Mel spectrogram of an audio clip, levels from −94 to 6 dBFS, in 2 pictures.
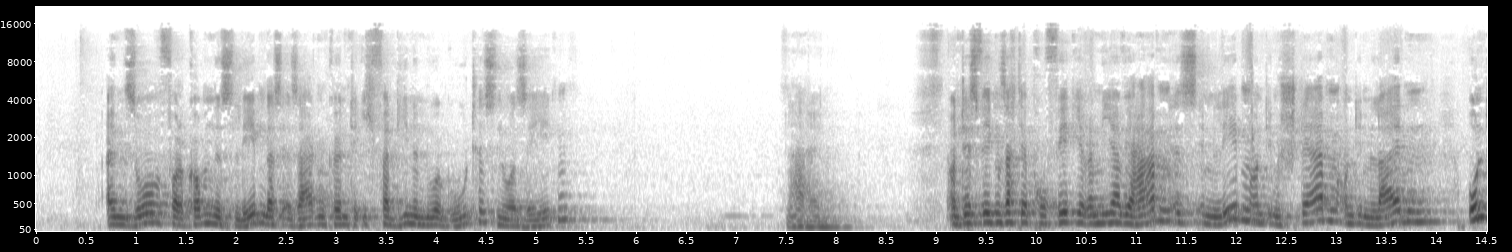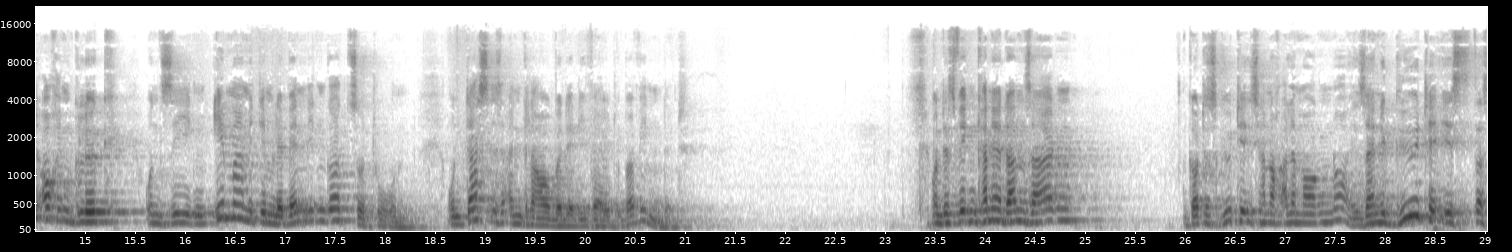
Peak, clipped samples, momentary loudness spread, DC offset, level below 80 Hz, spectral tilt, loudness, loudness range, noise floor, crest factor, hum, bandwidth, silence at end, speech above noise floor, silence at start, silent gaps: -10 dBFS; under 0.1%; 11 LU; under 0.1%; -56 dBFS; -6.5 dB/octave; -29 LUFS; 10 LU; -69 dBFS; 18 dB; none; 15.5 kHz; 0 s; 40 dB; 0.7 s; none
